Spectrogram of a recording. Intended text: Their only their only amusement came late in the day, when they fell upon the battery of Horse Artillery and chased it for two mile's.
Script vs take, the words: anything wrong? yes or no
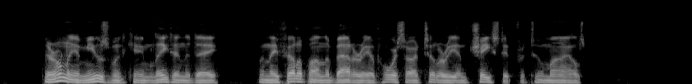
yes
